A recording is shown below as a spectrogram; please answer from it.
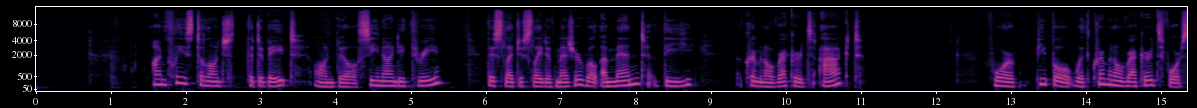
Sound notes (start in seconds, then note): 7.0 speaking in French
